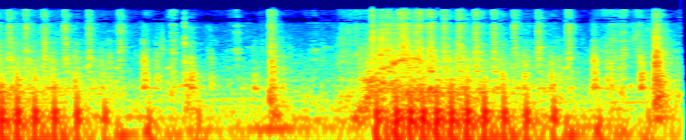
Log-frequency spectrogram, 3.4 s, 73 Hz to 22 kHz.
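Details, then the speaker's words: Old Craftsman 5HP single-stage snowblower with Tecumseh engine, start attempt: uneven clunks and brief churning bursts, never fires; owner later found choke off as the cause; engine fails to start. "I noticed that the choke was off well that's why it didn't start for sure"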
